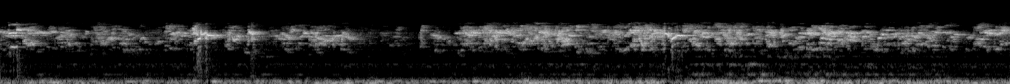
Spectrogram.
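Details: Lovebirds in a nest box during breeding, egg hatching and feeding of chicks: continuous high, dense chattering and twittering with rapid overlapping notes, swelling and fading in waves with a brief lull near four seconds.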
